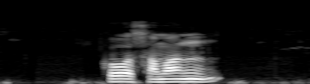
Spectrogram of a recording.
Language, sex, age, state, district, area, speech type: Santali, male, 45-60, Jharkhand, Seraikela Kharsawan, rural, spontaneous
